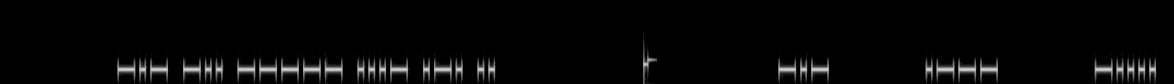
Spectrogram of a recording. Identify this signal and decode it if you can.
Morse code, heard as a keyed tone, about 22 wpm, spaced as for 14 wpm, 700 Hz. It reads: KD0VRI KJ6
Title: USA Call Signs - 6 Characters - 6x Character Spacing - 22wpm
